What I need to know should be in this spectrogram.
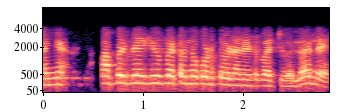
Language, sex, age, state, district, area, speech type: Malayalam, female, 45-60, Kerala, Kottayam, rural, conversation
